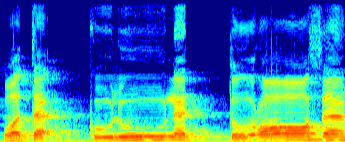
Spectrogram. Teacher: را کو پر بھی کریں گے اور را کے بعد الف ہونے کی وجہ سے را کو کھینچ کر پڑھیں گے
